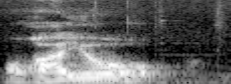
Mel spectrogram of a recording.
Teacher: Kansai dialect is characterized or easily recognized by the falling intonation and the accented second to the last syllable of a word or expression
